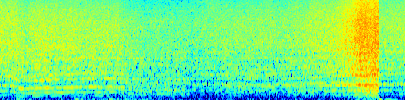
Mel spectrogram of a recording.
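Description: Stock cars in a racing video game roar away from the green flag at the Bristol night race, a dense, sustained engine drone that dips slightly then swells to a loud burst before cutting off abruptly.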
